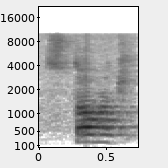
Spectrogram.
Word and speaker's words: stomach: e final ahí stom fíjense que aquí la ch y aquí también no se pronuncia ch verdad se pronuncia c la ch ahí y hay muchas hay muchos casos en que la ch en inglés se pronuncia eh K verdad que lo vamos a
